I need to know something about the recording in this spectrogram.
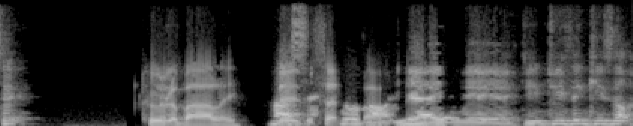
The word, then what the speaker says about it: Koulibaly: God, how do you pronounce his name? Koulibaly. Yeah, that's the one. Hey, how do you pronounce it? Koulibaly.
